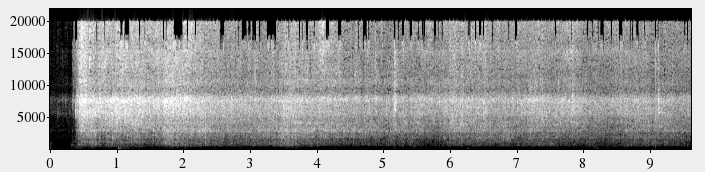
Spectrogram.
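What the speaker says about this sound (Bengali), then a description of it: "এবার দিয়ে দিচ্ছি আমি ধুয়ে রাখা সিমগুলো।" Washed flat beans go into a hot pan of oil with five-spice seeds and split green chilies, setting off a loud, steady, close sizzle that continues throughout with no talking.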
